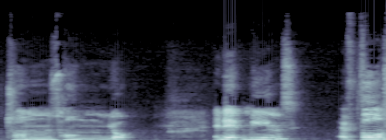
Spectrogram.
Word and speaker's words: 전속력: It's spelled this way, but it's kind of pronounced as 전속력.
